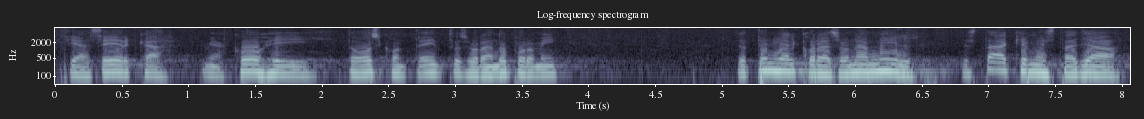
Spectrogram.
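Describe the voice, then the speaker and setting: A man's voice: medium pitch, darkish tone. Earnest man, hall reverb. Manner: earnest, repetitive storytelling with many "le dije". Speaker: guest giving a testimony. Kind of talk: personal church testimony.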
